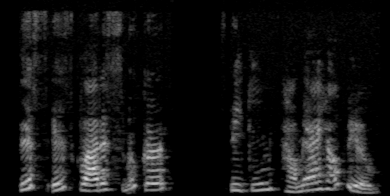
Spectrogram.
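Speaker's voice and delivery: high, sugary, annoyingly too-sweet receptionist voice. A company employee answers Eugenia's phone call: Gladys Snooker's annoyingly sweet voice. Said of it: "said an annoyingly sweet voice".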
